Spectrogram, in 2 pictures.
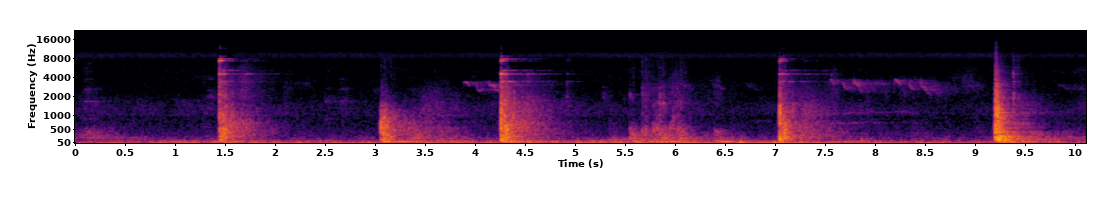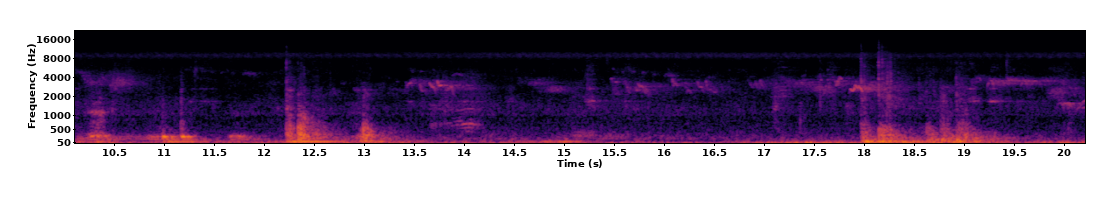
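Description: A series of sharp metallic clanks and thunks, one every one to three seconds in the first half and then further apart, the loudest about nine seconds in, over a low steady rumble.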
